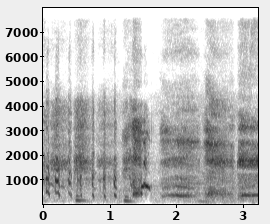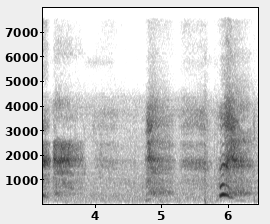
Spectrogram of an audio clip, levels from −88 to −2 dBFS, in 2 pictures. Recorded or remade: remade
